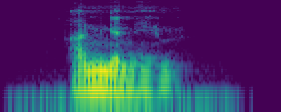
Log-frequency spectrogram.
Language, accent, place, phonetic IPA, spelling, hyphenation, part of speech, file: German, Germany, Berlin, [ˈʔaŋɡəˌneːm], angenehm, an‧ge‧nehm, adjective, De-angenehm.ogg
- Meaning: 1. pleasant, pleasing 2. short for 'pleased to meet you'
